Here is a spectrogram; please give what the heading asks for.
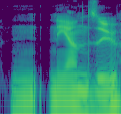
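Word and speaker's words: Nianzou: And Nianzu, who I bought, that's how you pronounce it, is unfortunately got himself sent off in the last game.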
